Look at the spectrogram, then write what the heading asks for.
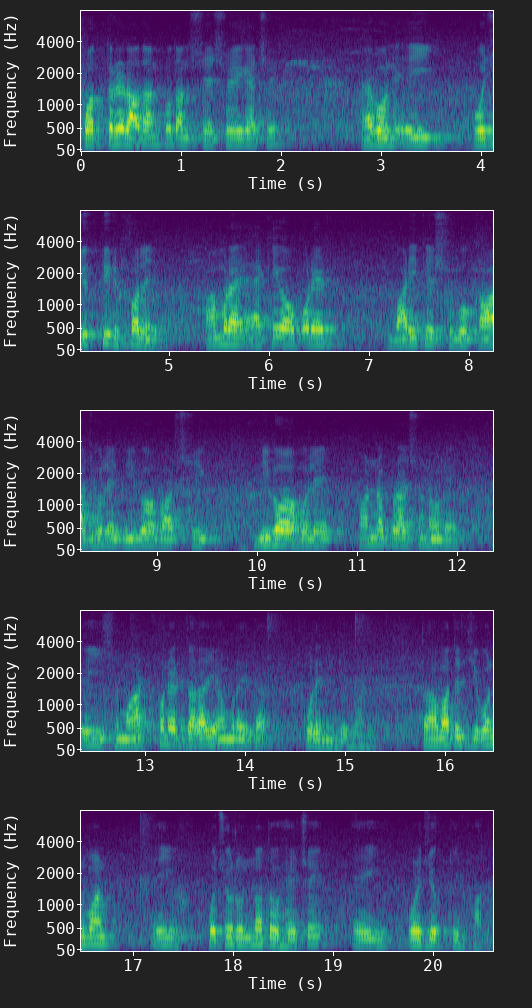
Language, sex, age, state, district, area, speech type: Bengali, male, 45-60, West Bengal, Paschim Bardhaman, urban, spontaneous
